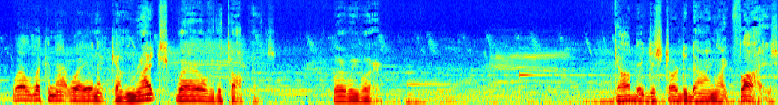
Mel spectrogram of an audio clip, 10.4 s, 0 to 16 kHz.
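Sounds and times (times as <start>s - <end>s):
speech: 0.2s - 3.7s, 4.4s - 5.2s, 8.2s - 10.3s
sheep bleating: 0.6s - 3.7s, 6.4s - 10.3s.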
